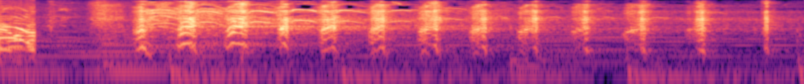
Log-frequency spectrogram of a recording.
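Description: Rapid, evenly paced laughter, about five 'ha' sounds a second, fading toward the end, over background music with held notes.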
